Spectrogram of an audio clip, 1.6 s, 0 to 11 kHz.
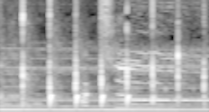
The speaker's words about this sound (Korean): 저희 대화가 100회를 맞이했어요. 와 박수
